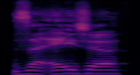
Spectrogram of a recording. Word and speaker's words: Zaasia: She said my name is pronounced like Asia.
